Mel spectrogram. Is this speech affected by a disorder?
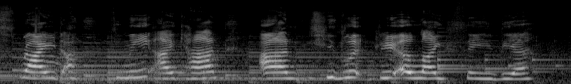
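Yes: cerebral palsy.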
